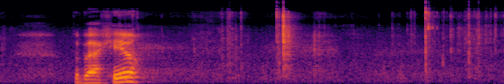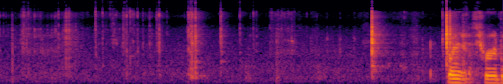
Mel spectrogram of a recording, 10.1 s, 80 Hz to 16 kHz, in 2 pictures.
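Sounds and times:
small clicks and ticks: 3.9 - 9.6.

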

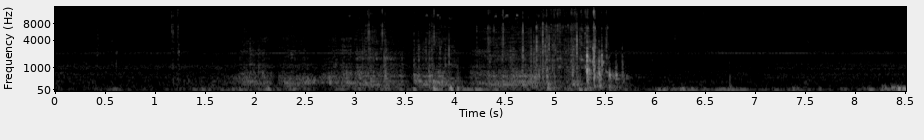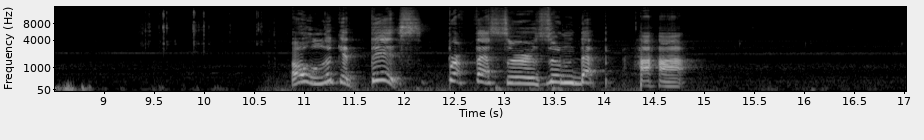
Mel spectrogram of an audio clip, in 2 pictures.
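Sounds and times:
toy car wheels rolling on paper: 1.8 - 5.3.

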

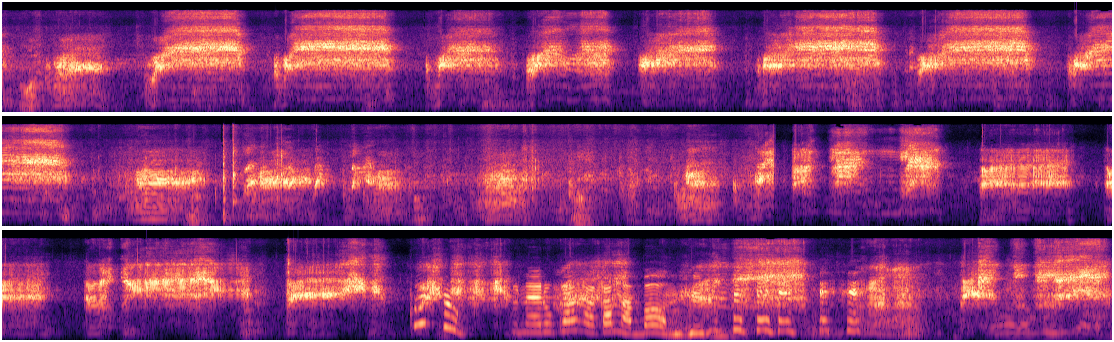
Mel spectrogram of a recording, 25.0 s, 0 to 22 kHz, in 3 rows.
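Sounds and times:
piglet squealing loudly: 0.3 - 11.4, 13.4 - 24.9.

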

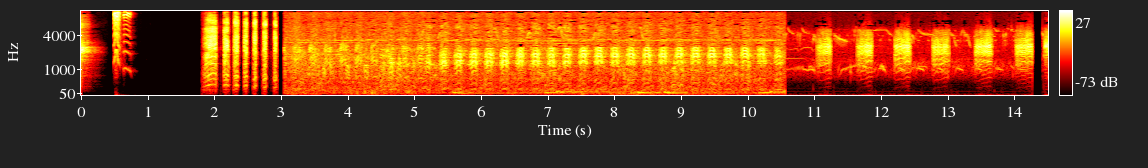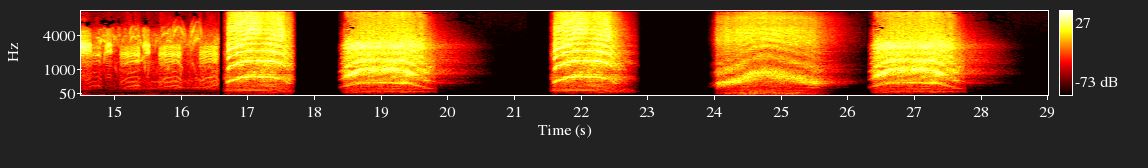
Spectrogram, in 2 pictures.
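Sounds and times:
ducks quacking: 1.8 - 16.6.

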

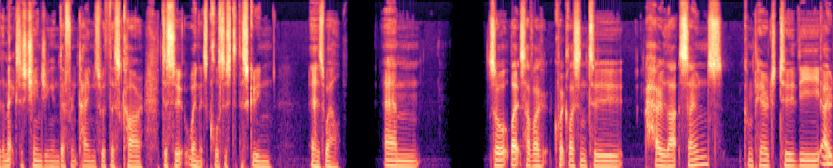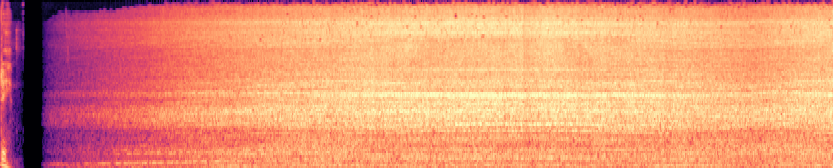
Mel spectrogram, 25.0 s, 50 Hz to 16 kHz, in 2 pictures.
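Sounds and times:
sports car engine with reverb: 13.2 - 25.0.

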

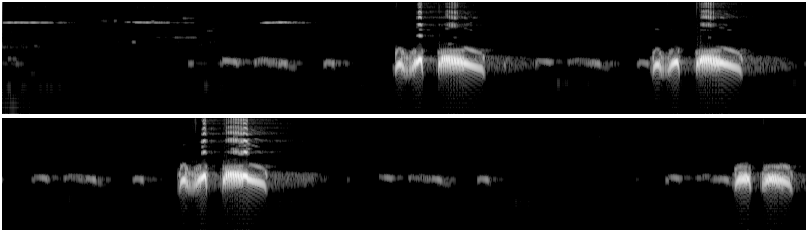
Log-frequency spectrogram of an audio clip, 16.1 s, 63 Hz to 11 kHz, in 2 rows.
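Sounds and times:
dove cooing: 3.9 - 5.0, 6.4 - 7.6, 9.8 - 10.9, 14.7 - 16.0.

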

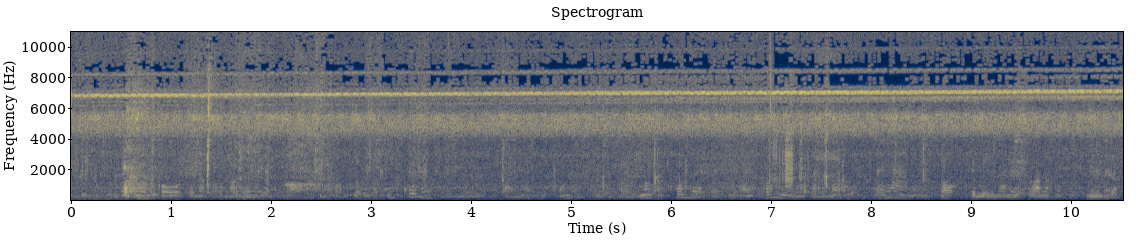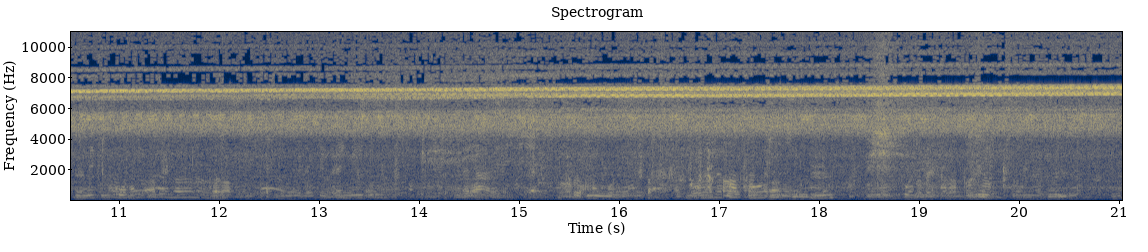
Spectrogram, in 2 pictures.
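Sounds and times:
insect chorus drone: 0.0 - 21.0
low wavering chatter: 0.0 - 21.0.

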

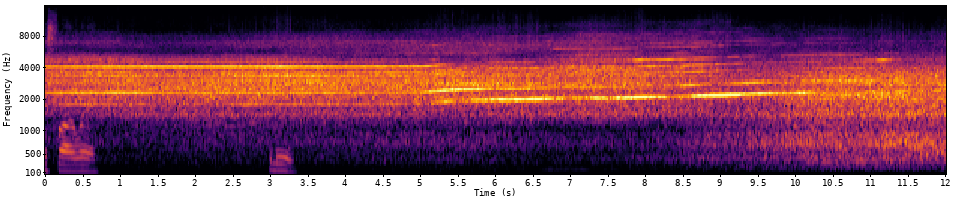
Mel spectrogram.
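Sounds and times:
jet engine roar with whine: 0.0 - 12.0.

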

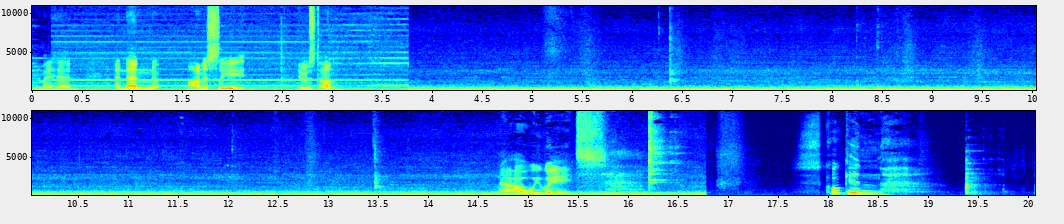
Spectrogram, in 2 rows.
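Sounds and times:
low drone of shop equipment: 0.0 - 17.4.

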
